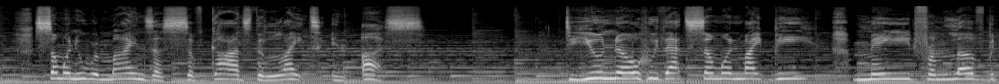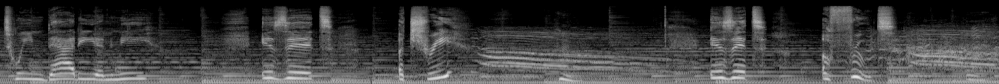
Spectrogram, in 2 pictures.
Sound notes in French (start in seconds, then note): 14.8 négative amusée d'un public enfant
